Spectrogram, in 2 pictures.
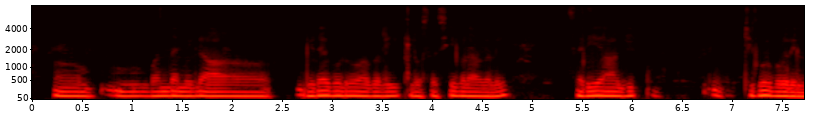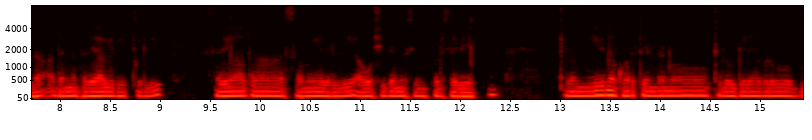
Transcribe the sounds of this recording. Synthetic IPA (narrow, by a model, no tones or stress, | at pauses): bɐnd̪ɐmeːleaː | ɡiɽɐɡɐɭuaːɡɐlikɛlɐʋusɐsjɐɡɐɭaːɡɐli | sɐɾijaːɡi | t͡ʃiɡuɭbɐɾud̪ilːɐʔɐd̪ɐnːusɐɾijaːɡiɾiːt̪ijɐlːi | sɐɾijaːd̪ɐsɐmɐjɐd̪ɐlːiɐʋʃid̪ɐnːusimpɐɽisɐbeːku | kɛlɐʋuniːɾinɐkɔɾɐt̪eind̪ɐnuːkɛlɐʋuɡiɽɐɡɐɭu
